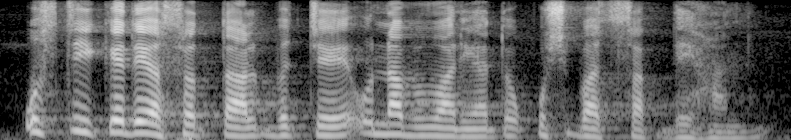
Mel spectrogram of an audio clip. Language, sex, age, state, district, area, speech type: Punjabi, female, 60+, Punjab, Tarn Taran, urban, spontaneous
